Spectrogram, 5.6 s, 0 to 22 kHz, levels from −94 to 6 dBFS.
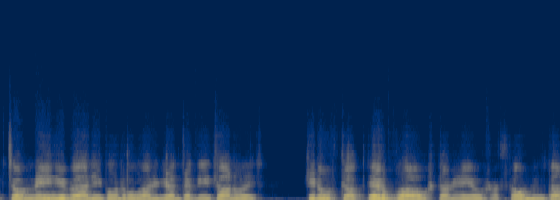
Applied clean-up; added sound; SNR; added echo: neural mask model DeepFilterNet 3.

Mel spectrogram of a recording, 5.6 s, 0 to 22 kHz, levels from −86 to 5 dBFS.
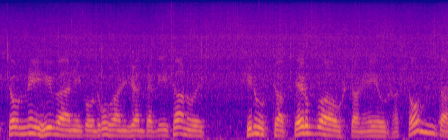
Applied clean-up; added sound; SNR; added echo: none; Frying (food); 14 dB; none.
